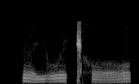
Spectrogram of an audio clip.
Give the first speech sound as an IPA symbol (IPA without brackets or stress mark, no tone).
ɘ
